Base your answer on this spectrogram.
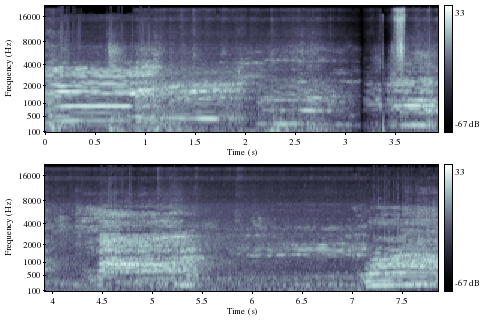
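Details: Cows calling loudly inside a pen, answering one another: long harmonic moos overlapping, one call fading before the next begins, a brief click near the middle.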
